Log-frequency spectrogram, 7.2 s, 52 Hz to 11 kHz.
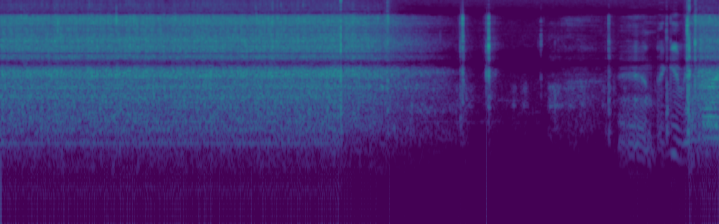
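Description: A lathe's compound gear set with a 16-tooth gear drives the carriage, giving a steady whirring mechanical drone that stops partway through, followed by sparse clicks and ticks.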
